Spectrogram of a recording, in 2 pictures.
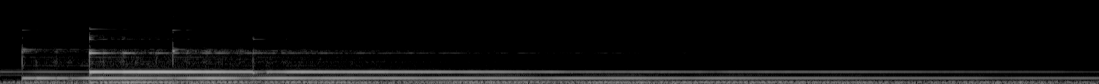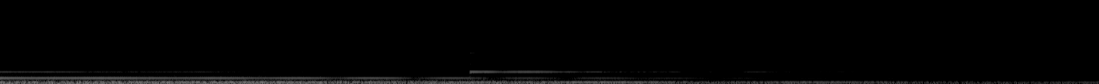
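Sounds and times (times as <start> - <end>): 
low ambient abstract chimes: 0.0 - 10.4.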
